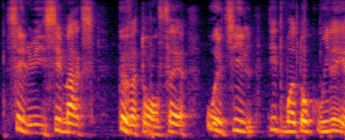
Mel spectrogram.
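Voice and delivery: Geneviève begs the porter for news of Max, frantic; beside herself. A narrator's reading. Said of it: "répéta Geneviève hors d'elle".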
